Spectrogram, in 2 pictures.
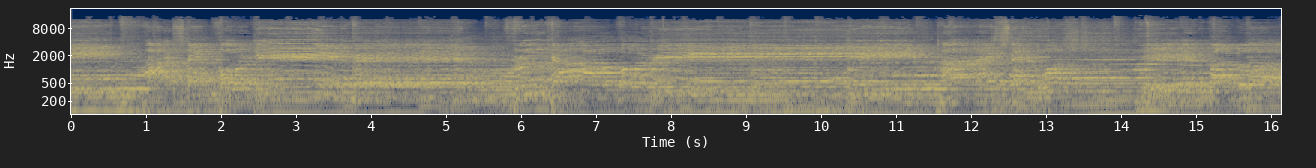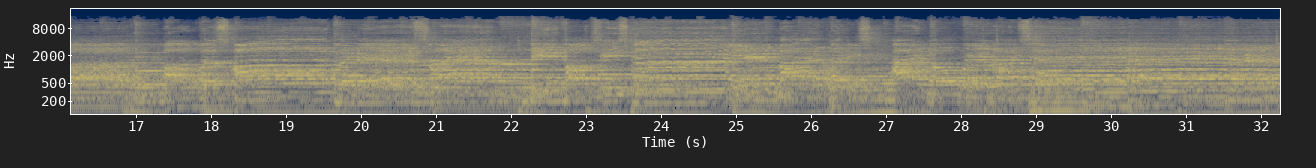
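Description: Southern gospel male quartet singing in harmony.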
